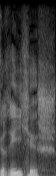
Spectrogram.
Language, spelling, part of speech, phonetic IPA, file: German, Griechisch, noun, [ˈɡʁiːçɪʃ], De-Griechisch.ogg
- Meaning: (proper noun) Greek language; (noun) Greek, anal sex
